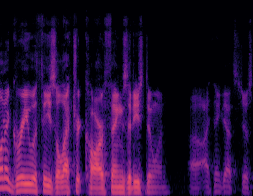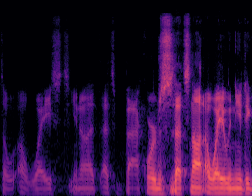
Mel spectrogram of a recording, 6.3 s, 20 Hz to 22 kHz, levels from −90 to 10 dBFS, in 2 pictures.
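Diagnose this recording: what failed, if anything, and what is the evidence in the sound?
Automatic gain rising in call processing. After "electric car things that", from 1.64 to 5.04 s, voice and room noise swell together by about 8 dB as gain chases a quieter input.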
